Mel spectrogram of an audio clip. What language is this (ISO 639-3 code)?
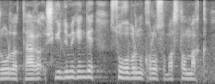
kaz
